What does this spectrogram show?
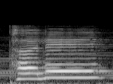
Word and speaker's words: ಫಲೇ: ಬಂದಿರೋಣ ರಸ್ವ ಬರಬೇಕು ಕಾಮಕಾರಿಣ ಫಲೇ ಇಲ್ಲಿ ಫ ಅಲ್ಲ ಫ ಈ ರೀತಿ ಉಚ್ಚಾರಣೆ ಮಾಡಬೇಕು ಫಲೆ ಸಕ್ತೋ ಸ ಮೇಲೆ ಆಘಾತ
